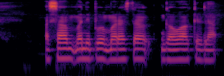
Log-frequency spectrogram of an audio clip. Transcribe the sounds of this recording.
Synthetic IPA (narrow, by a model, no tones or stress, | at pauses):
ɐsamːɐnipuɾmɐɾastʰaɡawakiɾla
